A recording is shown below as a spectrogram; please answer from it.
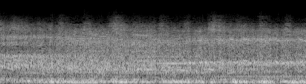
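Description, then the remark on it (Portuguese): A large stadium crowd roars steadily, applause and cheering blending into a constant wash of noise with a faint thread of booing mixed in underneath, as player number 14, Marcos Rocha, is announced on the big screen in the tricolor team's lineup. “Ouvi meia dúzia de vaias, tá? Confesso que ouvi baixinho, mas ouvi.”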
